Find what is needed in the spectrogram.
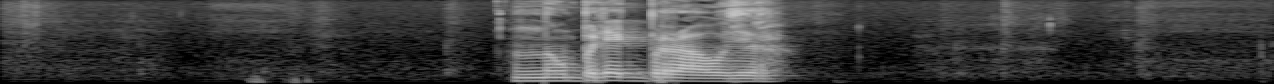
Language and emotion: Russian, angry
